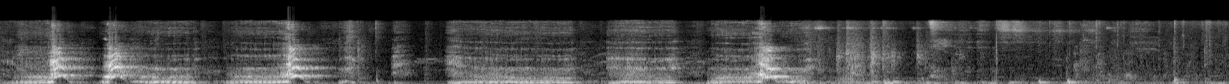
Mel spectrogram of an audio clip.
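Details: Domestic dog named Taz barking and growling at the household cat Sky in a routine squabble; low growling stretches between several sharp, loud barks, with irregular pauses.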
